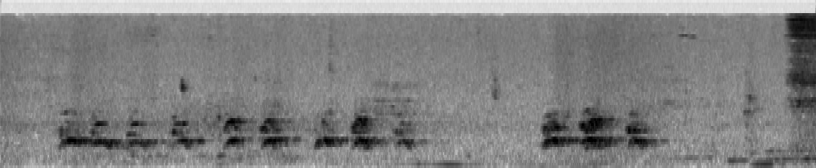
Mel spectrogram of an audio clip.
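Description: A dog barking, a run of short, evenly pitched barks lasting about four seconds, then after a pause a second, shorter run.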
